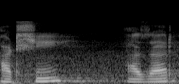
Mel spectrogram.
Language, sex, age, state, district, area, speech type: Goan Konkani, male, 18-30, Goa, Quepem, rural, spontaneous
